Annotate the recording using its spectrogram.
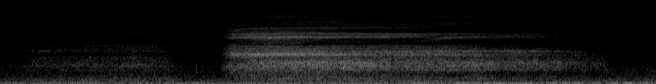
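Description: A woman's breathing: a soft inhale through the nose, then a long, audible exhale out of the mouth that starts about two seconds in.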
